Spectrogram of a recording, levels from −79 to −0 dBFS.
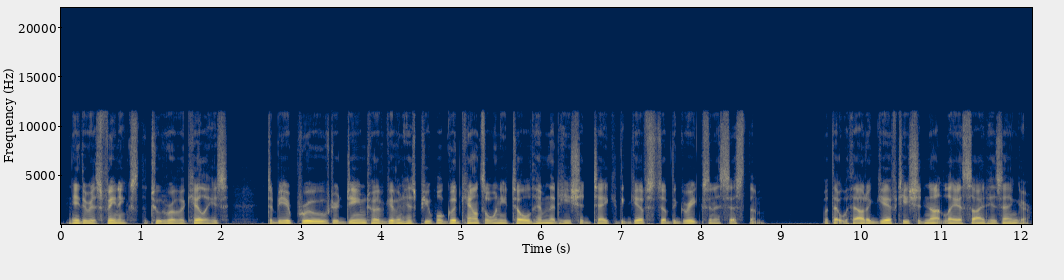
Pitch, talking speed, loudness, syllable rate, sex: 90 Hz, 230 wpm, -19 LUFS, 5.8 syllables/s, male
